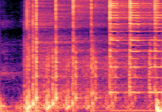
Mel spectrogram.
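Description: Acoustic guitar played with quick, muted, percussive strums that click like a wood block. Open ringing chords come in near the end.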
